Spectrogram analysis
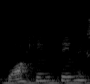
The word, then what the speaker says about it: Joaquin Phoenix: We're talking about the new Joker movie, which aired last Thursday, starring Joaquin Phoenix.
